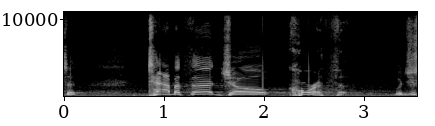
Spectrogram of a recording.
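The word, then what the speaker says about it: Koerth: believe is how you pronounce it, Tabitha Joe Cor, would you say? Cor. K O E R T H. Cor.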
